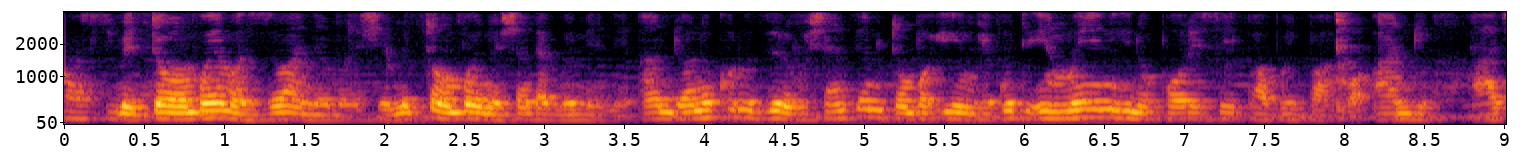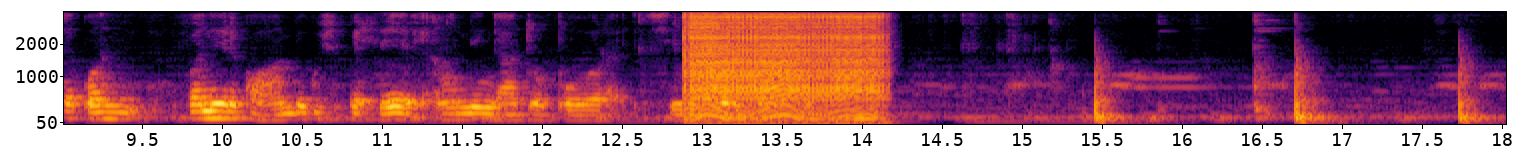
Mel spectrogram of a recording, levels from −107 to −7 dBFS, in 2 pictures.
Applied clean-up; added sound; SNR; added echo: none; Cupboard open or close / Door; -5 dB; reverberation time 0.4 s.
